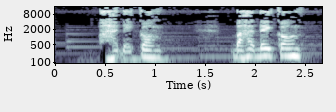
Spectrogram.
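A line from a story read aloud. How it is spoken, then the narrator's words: Emotional, stammering, trembling voice. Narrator (Vietnamese): Với vẻ xúc động ấy, giọng lập bập run run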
